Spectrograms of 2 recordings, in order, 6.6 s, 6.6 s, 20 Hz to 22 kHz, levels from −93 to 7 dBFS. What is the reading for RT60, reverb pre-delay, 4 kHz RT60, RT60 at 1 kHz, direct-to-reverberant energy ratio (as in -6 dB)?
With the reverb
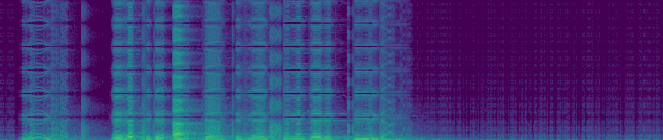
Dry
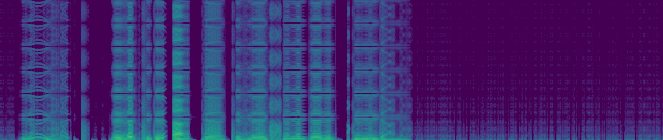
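1.2 s, 5 ms, 0.95 s, 1.1 s, 10.0 dB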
